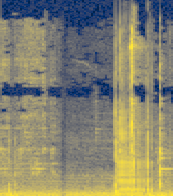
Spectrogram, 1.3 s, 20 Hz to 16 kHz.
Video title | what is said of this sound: Flippin a 2005 Crf250r !! (Part 2) - Vlog # 015 | this is what you want your valves to sound like they're seating perfectly now you can barely hear it nice crisp sound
